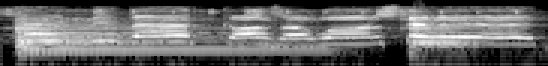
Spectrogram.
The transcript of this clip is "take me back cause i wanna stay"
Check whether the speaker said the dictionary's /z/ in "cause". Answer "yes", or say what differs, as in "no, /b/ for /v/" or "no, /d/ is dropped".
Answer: yes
